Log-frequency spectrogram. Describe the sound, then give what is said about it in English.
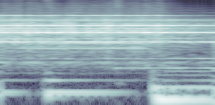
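A bell rings loudly and continuously, a steady, shrill metallic ringing that holds for the whole moment, with a low hum shifting underneath and no voices. “That's the bell.”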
